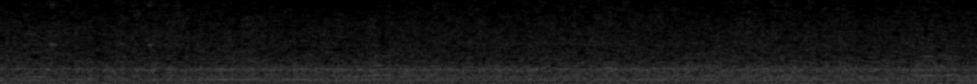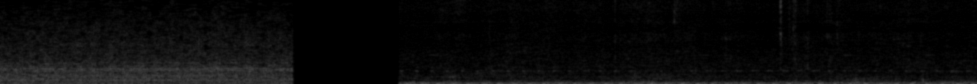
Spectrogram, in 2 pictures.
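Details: A steady idling engine drones with a broad hiss for six seconds, drops to silence briefly, then resumes more quietly with a faint hum and no animal calls.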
